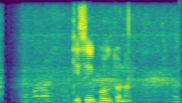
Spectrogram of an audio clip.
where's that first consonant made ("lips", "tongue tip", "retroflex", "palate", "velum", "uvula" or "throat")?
velum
